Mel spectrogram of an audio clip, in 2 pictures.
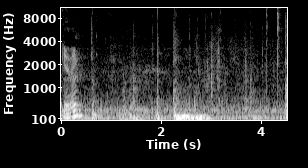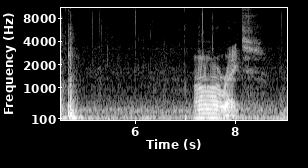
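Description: A man speaks briefly in a large room.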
